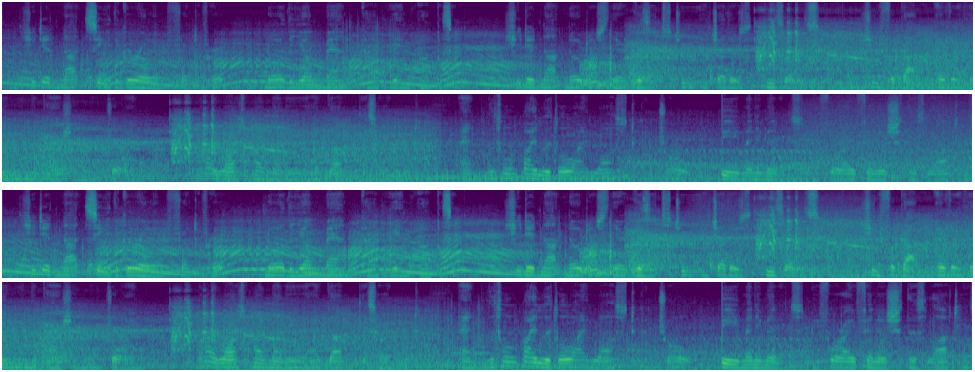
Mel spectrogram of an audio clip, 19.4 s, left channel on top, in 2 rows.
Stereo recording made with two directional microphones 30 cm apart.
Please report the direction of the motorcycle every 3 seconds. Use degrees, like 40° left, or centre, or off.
40° right, 30° right, 10° right, 10° left, 30° left, 40° left, 50° left.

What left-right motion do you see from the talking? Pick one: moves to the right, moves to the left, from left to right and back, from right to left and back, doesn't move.
doesn't move.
